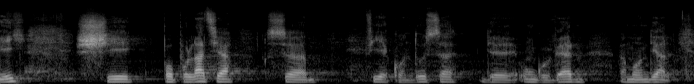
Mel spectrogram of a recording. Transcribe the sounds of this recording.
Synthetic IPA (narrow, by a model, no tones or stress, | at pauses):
ijʃi | po̞pulat̪siasə | fije̞ko̞nd̪usə | d̪e̞uŋɡuve̞rnmo̞nd̪ial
